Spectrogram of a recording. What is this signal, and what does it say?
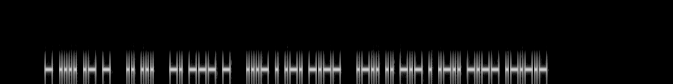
Morse code, heard as a keyed tone, about 50 wpm, 700 Hz. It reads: THAT IS NOT VERY LIKELY.
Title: Sentences from Top 600 Words 50wpm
